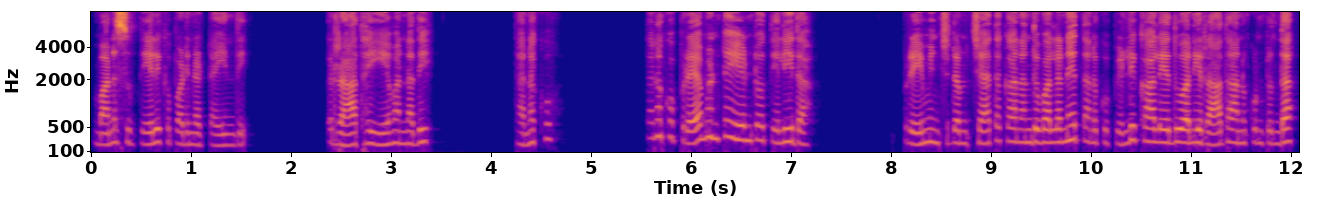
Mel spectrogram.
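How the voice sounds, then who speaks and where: A woman from Visakhapatnam reads a novel aloud. She tells the story steadily in a fairly high voice. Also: steady tone, unhurried, long pauses, a little mellow. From Visakhapatnam, India. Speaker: audiobook narrator. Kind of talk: novel reading.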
